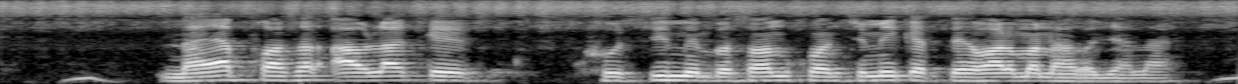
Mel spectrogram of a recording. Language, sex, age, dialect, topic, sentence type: Bhojpuri, male, 18-24, Northern, agriculture, statement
